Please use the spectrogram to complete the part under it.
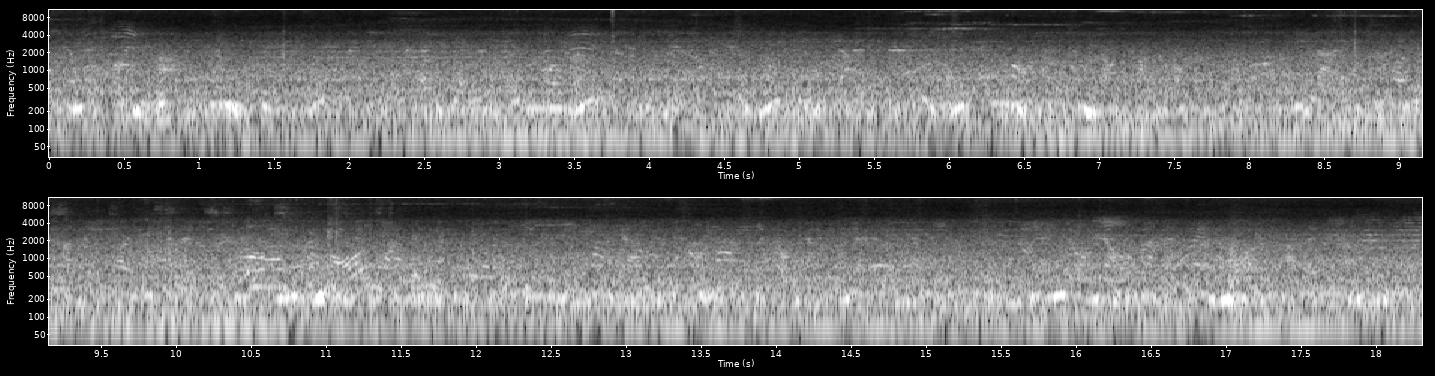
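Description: A crowd murmurs in the distance outdoors.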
